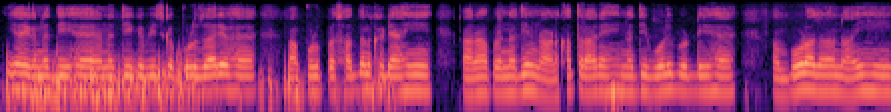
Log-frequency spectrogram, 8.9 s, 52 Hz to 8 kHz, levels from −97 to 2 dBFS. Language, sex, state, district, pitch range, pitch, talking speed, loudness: Marwari, male, Rajasthan, Churu, 130-140 Hz, 135 Hz, 235 wpm, -29 LUFS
